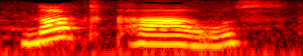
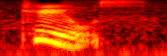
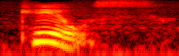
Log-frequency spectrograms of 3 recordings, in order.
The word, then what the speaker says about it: chaos: But we pronounce this not cows, but chaos, chaos.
